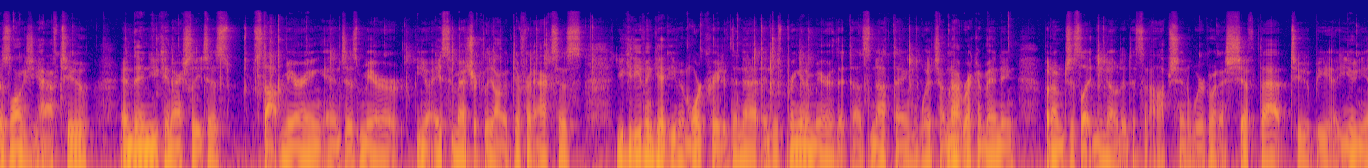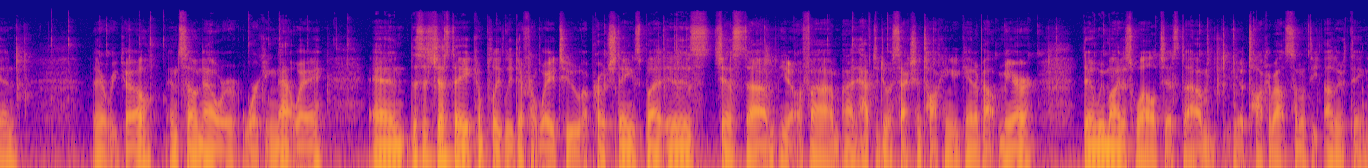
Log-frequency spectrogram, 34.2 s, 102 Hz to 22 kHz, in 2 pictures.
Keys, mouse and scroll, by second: 0.2 click, 0.8 double click, 1.3 middle click, 2.0 alt+scroll down 1, 2.3 shift+middle click, 2.7-6.8 typing, 3.4 KP_Enter, 4.7 click, 5.4 click, 5.9 click, 6.5 click, 8.3 click, 8.6 KP_Decimal, 8.9 middle click, 9.3 scroll, 9.4 g, 10.0 x, 10.6 click, 11.7 click, 12.1 scroll down 1, 12.3 middle click, 13.1-13.7 scroll up 1, 13.7 q, 15.0 click, 15.8-16.2 scroll down 1, 16.7 scroll down 1, 16.8 click, 17.3 1, 17.6-18.3 scroll down 2, 17.7 middle click, 18.3 click, 18.6 scroll down 1, 18.8 middle click, 19.2 double middle click, 20.5 shift+middle click, 20.7-21.3 scroll up 3, 21.3 shift+middle click, 22.3 right click, 22.5 a, 23.3 click, 23.7 s, 24.6 click, 25.3 g, 25.5 z, 26.1 click, 26.6 q, 27.0 click, 27.5 middle click, 27.8 scroll down 1, 28.0 shift+middle click, 28.7 q, 29.5 click, 29.9 click, 30.2 q, 30.8 click, 31.2 scroll down 1, 31.5 click, 32.4 alt+x, 33.6 click.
